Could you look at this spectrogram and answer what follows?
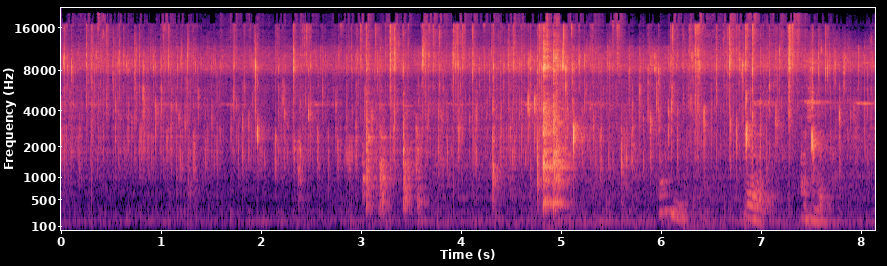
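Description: Ramanad chillies fry in hot tempering oil for a GSB-style dal, a soft, steady sizzle with a few louder bursts of crackle and scraping, under intermittent talk.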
